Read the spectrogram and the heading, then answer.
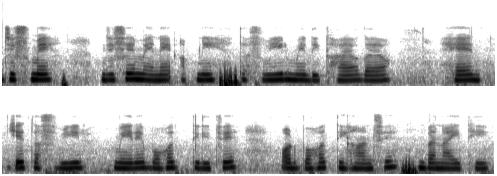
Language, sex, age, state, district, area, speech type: Urdu, female, 18-30, Delhi, Central Delhi, urban, spontaneous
